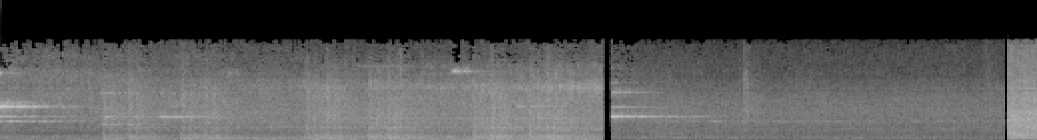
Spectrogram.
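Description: Railway station ambience: train noise from the tracks, with a few faint high squealing tones. About six seconds in it breaks off abruptly and gives way to a quieter steady hum.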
